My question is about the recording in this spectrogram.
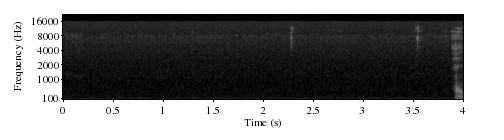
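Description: Two faint, sharp computer mouse clicks, about two and three and a half seconds in, over a low steady background hum.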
